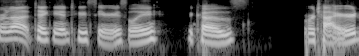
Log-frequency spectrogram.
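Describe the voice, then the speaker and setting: With a dry, close sound that has no echo and a quiet background, a woman speaks at a moderate pace. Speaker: podcast co-host. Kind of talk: casual chat. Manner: subdued, low-energy.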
